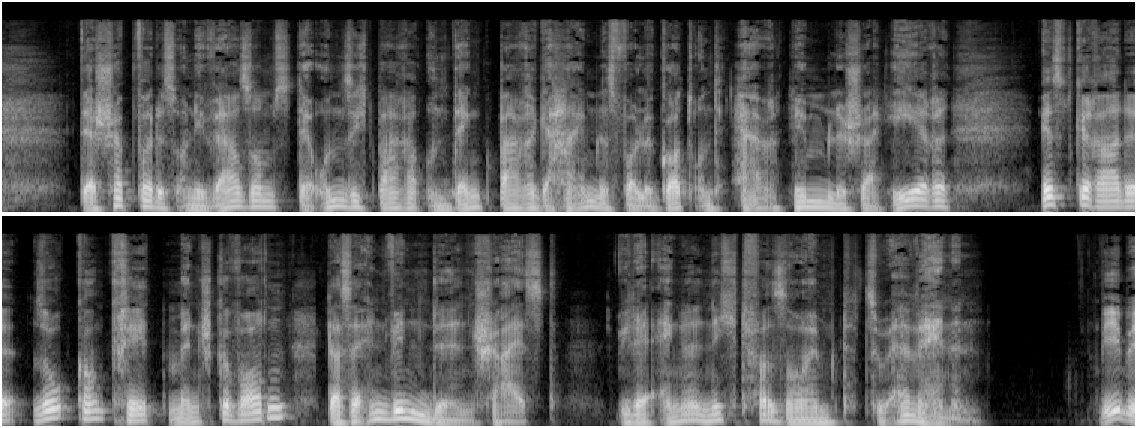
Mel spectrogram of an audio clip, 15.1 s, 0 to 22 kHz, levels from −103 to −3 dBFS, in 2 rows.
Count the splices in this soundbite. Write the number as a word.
one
